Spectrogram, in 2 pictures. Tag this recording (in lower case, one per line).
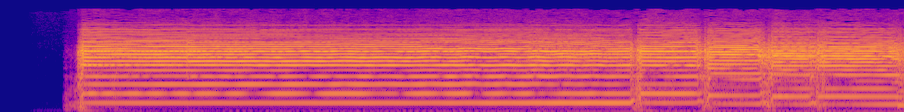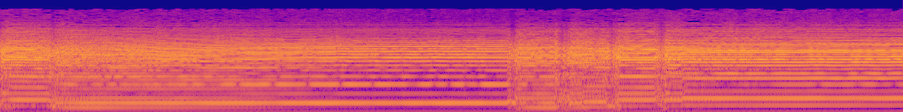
electric guitar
